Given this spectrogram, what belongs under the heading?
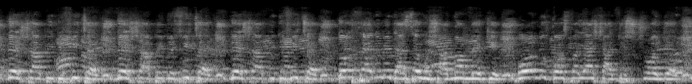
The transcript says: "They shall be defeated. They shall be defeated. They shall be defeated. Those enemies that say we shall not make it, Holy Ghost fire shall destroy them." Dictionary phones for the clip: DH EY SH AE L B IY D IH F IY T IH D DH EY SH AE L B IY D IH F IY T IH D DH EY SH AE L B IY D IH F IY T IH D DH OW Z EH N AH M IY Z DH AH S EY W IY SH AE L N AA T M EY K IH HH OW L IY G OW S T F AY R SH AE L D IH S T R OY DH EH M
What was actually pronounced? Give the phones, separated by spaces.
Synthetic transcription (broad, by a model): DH EY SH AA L B IY D IH F IY T IH D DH EY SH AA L B IY D IH F IY T IH D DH EY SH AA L B IY D IH F IY T IH D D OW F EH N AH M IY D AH S EY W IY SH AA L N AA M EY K IH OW N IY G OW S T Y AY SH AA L D IH S T R OY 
